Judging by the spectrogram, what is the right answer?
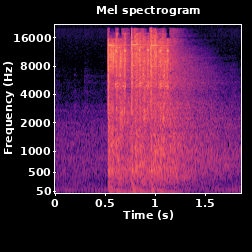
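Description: A burst of gunfire from a handgun in the Control video game, a sharp loud onset followed by a few rapid close shots that ring out and fade over about a second.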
